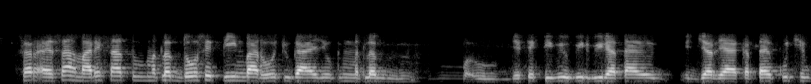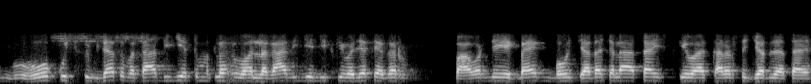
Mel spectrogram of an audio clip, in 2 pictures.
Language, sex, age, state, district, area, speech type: Hindi, male, 18-30, Uttar Pradesh, Varanasi, urban, conversation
